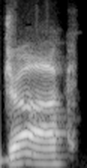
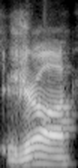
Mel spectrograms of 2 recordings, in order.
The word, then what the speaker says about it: Jock: has worked with with jock um I don't think it's Jacques because he's actually Scottish um you didn't like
